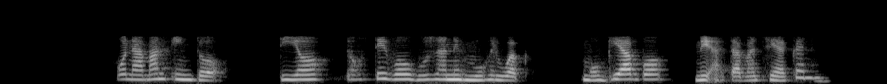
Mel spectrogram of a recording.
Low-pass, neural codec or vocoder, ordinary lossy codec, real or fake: 3.6 kHz; codec, 16 kHz, 0.5 kbps, X-Codec, HuBERT features, trained on LibriSpeech; Opus, 32 kbps; fake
